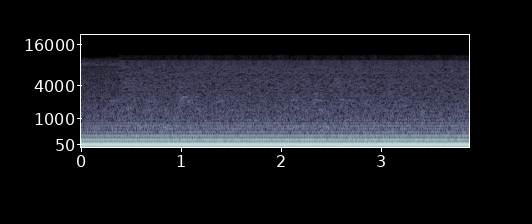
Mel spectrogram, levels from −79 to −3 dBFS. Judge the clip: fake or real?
real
